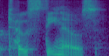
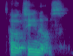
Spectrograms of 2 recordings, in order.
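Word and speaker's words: Totino's: Which is the correct pronunciation? Totinos or Tostinos? Totino or Tostino? Tinos? No S or S, basically. Yeah. Totinos.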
